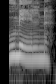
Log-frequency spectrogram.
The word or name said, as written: umælende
